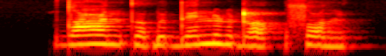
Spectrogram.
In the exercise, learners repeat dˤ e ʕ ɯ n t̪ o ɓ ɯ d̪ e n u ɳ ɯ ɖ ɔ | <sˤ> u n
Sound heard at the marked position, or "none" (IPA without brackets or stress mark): sˤ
